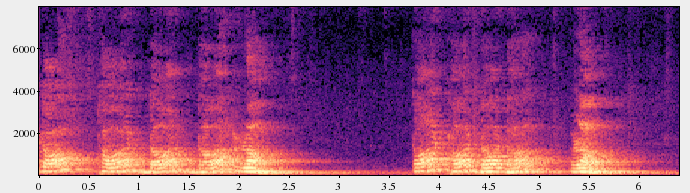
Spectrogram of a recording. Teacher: ट ठ ड ढ ण तो ये पांचों वर्ण आपके मूर्धन्य में आ जाएंगे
